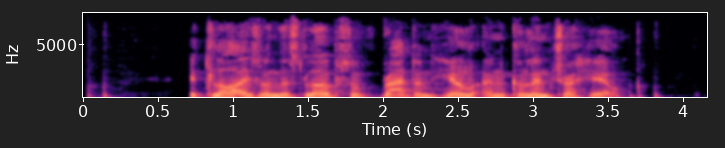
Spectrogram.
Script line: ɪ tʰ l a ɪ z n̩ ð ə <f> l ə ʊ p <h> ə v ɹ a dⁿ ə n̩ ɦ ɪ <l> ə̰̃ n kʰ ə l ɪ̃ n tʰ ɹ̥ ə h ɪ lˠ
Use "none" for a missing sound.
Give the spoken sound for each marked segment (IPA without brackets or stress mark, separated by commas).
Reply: s, s, l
